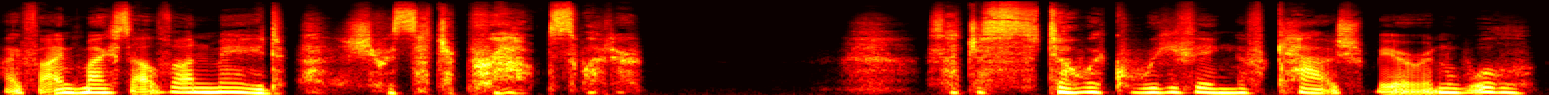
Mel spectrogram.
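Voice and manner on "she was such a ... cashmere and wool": whisper. Acted. Whispered aside.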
